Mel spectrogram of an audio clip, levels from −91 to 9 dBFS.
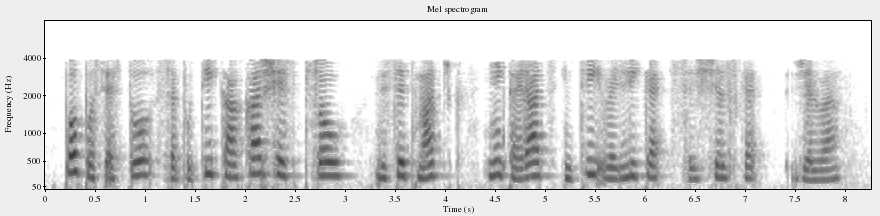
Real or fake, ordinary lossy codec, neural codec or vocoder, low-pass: real; AAC, 16 kbps; none; 7.2 kHz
